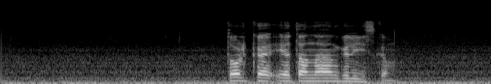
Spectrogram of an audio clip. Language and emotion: Russian, neutral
